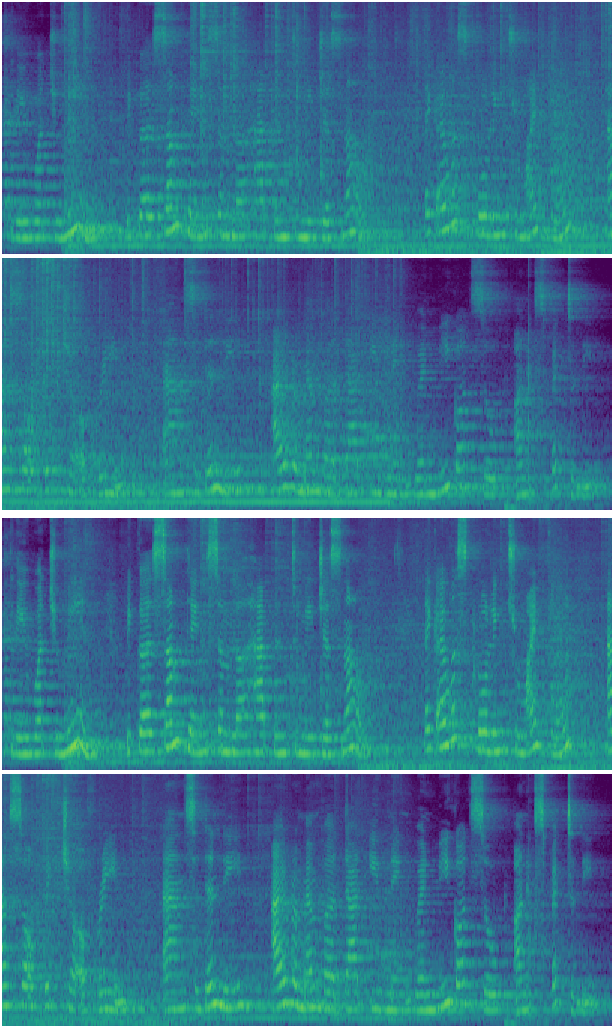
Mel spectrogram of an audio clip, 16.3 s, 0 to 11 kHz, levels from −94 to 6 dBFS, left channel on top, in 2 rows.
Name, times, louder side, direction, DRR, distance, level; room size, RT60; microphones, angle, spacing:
voice 1, 0.0-5.0 5.3-7.7 8.1-9.9 10.3-11.4 11.7-16.1, right 4 dB, 40° right, 10 dB, 0.4 m, -26 dB
sound 1, 0.8-15.2, left 4 dB, 25° left, 0.7 m, -37 dB
sound 2, 4.7-10.5, right 1 dB, 15° right, 0.8 m, -39 dB
16.0 x 5.8 x 4.2 m, 2.8 s
head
